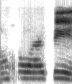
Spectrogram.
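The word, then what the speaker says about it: أخواتي: Kalau ikhwati hamzahnya itu letaknya di bawah alif Bu kalau dibacanya i. Kalau di hamzahnya ada di atas alif bacanya itu bukan kasrah akhawati.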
